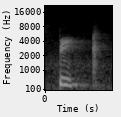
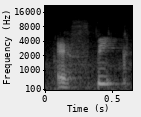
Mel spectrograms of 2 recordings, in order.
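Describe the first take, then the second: First: The word starts directly with the s sound. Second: An extra vowel sound comes before the s. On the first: The speaker calls it right. "You have to say it just like Diana said it" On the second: The speaker calls it wrong. "Remember not to say es speak because es speak doesn't exist"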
